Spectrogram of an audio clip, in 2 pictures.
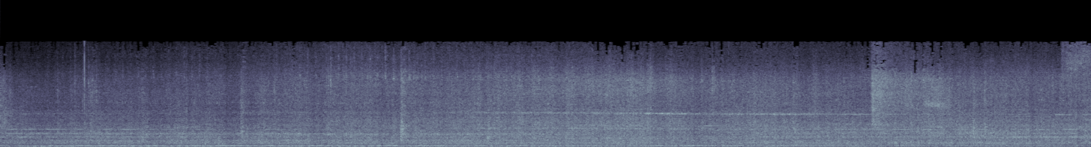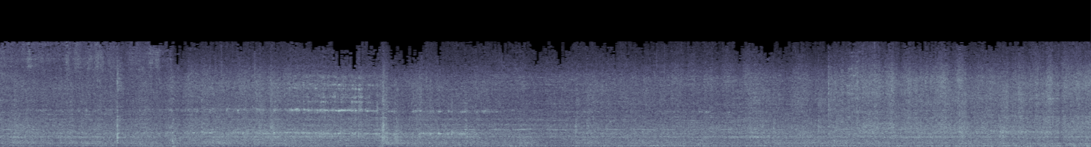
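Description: A freight train passing close by. Its CN diesel-electric locomotives give a strong low engine drone for roughly the first ten seconds, and then the autorack and hopper cars roll by with a steady rumble of wheels on rail.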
